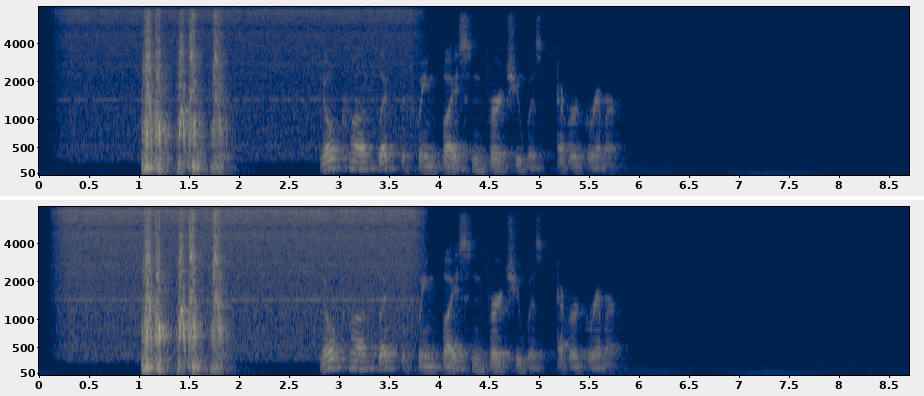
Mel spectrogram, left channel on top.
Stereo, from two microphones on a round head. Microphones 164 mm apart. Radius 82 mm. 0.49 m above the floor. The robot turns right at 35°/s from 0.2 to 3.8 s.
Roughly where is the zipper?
Behind.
